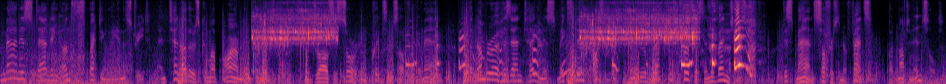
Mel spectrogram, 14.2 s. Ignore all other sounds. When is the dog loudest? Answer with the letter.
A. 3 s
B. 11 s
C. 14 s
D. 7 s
B.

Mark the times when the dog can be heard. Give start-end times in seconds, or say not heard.
6.0-11.3.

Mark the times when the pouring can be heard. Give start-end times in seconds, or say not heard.
3.8-5.1, 8.7-10.5.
